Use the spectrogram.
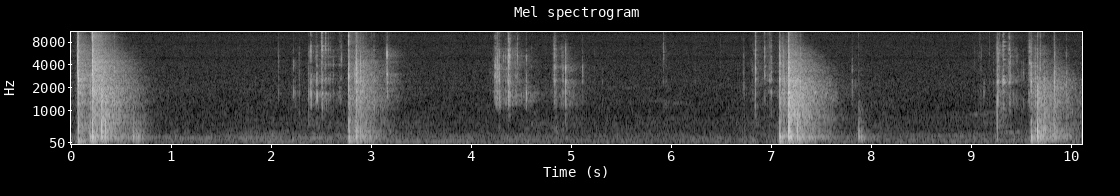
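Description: A metal utility blade carves thin slices off the surface of a solid, palm-sized red oval bar of soap held in the hand. Each scraping cut is a short, crisp, bright rasp with little low end, followed by near silence. The cuts come in irregular bursts across the clip, some long and sweeping and others quick and clipped.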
